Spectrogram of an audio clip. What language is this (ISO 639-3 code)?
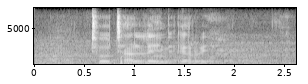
xho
